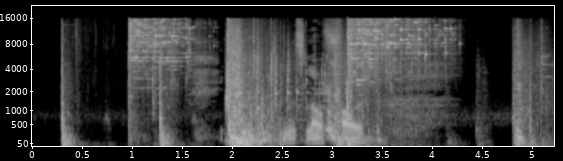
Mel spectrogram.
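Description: Wooden boards splinter and crash apart.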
